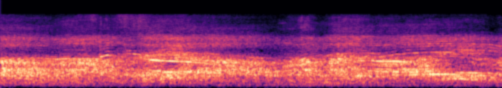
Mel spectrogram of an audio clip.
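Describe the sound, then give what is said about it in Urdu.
A large crowd loudly recites salawat together in unison, "Muhammad and the family of Muhammad", a sustained, dense wall of many voices filling the space for several seconds with steady intensity. “اتنی بلند آواز سے ایک سلوات بھی نائب فرما دیجئے محمد و آل محمد.”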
